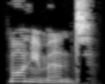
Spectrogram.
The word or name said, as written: monument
